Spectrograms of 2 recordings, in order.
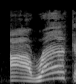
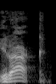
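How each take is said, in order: First: Mocking Southern drawl, Iraq as AH-RACK; higher, hammed-up Southern twang on Iraq; Lindsey Graham. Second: Iraq as ee-RAHK; native-style pronunciation. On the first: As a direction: send up a Southern politician's accent. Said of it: "people like Lindsey Graham, they're like". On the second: Shown as a demonstration. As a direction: say Iraq with ee first and an open ah. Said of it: "the way the Iranian people say".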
